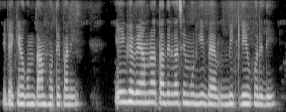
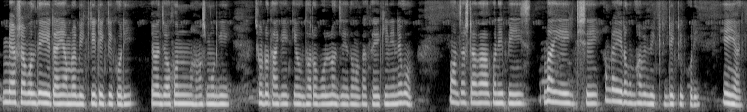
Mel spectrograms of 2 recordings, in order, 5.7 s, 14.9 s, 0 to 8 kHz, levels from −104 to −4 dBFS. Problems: background sounds at intervals, continuous background conversations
